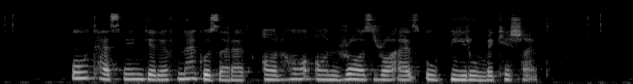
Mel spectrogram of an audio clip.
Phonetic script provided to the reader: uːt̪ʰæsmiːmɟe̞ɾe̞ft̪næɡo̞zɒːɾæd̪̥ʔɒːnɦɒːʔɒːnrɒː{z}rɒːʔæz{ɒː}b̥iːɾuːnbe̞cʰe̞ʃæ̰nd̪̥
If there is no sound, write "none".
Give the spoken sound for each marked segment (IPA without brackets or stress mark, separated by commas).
z, uː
